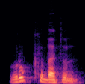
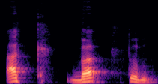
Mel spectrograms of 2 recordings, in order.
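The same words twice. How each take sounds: First: Said in the usual way. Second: "ruakbatun" very slowly, a pause between syllables; syllables separated. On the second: Shown as a demonstration. Teacher separating the letters before joining them, slow and segmented. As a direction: break "ruakbatun" into its separate sounds. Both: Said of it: "séparer les lettres et de les assembler".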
